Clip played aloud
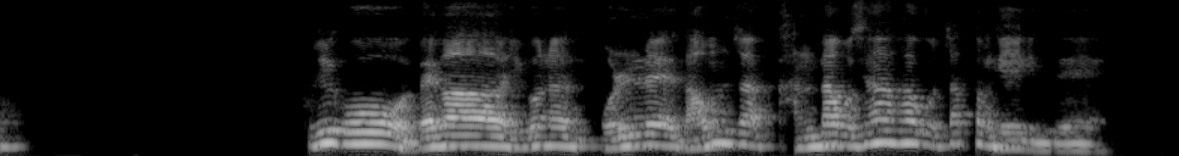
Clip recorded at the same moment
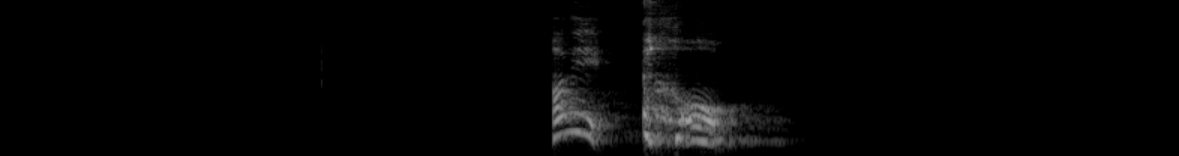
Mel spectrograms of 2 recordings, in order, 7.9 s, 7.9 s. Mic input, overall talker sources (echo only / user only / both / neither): user only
